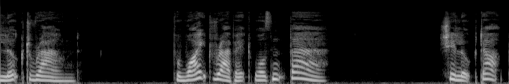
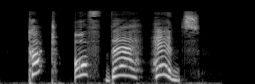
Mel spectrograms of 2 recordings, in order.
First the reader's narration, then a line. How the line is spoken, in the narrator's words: Suddenly, the Queen shouted very loudly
